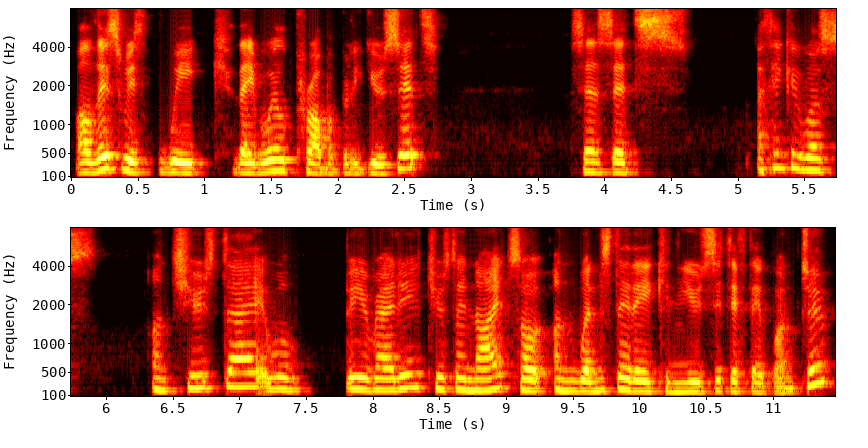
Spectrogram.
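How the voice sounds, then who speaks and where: A middle-aged woman with a stuffy, nasal voice that has a gravelly edge. She talks slowly and chats easily with viewers while she works on her crafting. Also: lowish voice, a little mellow. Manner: chatty, reads viewer comments aloud, hums while working. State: stuffy nose, sounds nasal. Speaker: live-stream crafting host. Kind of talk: casual chat while crocheting.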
